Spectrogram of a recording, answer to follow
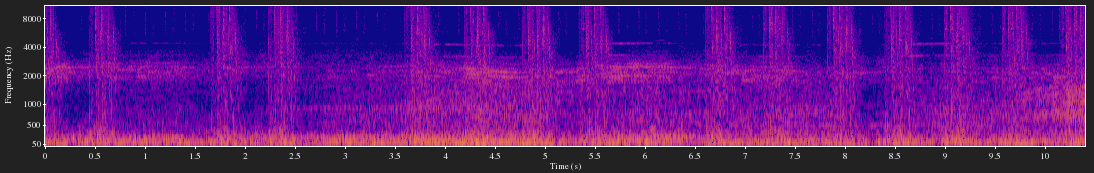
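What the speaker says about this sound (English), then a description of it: "You learn to use your burst lasers to strip shields and your multi-cannons to defeat armor." Burst lasers and multi-cannons fire in the Elite Dangerous space game, a steady run of rapid repeated shots and bursts over a low rumbling background, sustained throughout.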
